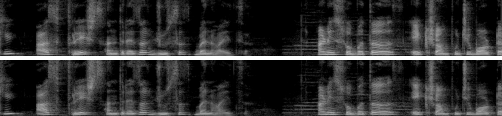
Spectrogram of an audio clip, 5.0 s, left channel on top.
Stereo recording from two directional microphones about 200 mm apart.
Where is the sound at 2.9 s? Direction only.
15° left (ahead or behind).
